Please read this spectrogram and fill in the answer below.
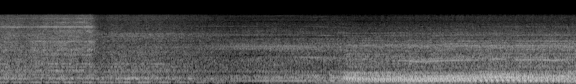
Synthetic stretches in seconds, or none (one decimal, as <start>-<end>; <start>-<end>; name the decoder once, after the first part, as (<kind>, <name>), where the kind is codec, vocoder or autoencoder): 4.6-5.8 (vocoder, BigVGAN v2)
